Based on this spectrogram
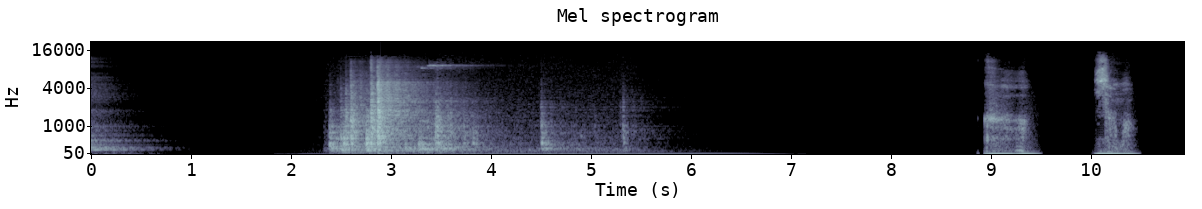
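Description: A door opens with a broad, grinding sweep that fades away slowly, followed several seconds later by two brief, sharp clunks; the sounds are faint overall.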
